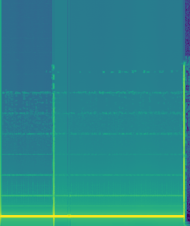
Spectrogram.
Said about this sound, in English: Yeah, I think they're going to want us to beep that out, too.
